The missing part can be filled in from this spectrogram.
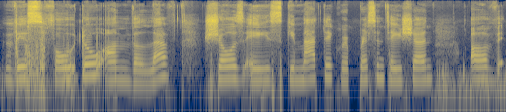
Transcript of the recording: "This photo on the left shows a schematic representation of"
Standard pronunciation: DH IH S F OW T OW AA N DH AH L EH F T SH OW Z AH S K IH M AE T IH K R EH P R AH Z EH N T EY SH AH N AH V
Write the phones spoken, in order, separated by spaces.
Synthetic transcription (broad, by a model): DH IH S F OW T OW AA N DH AH L EH F T SH OW Z AH S K IH M AE T IH K R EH P R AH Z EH N T EY SH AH N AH V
